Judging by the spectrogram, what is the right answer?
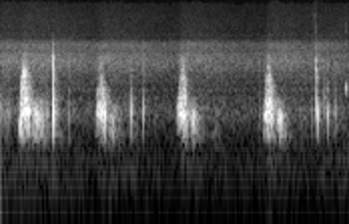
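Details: Normal triphasic Doppler arterial signal over ankle artery at podiatry new-patient assessment: three-part pulsed beats indicating good vessel elasticity.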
